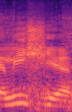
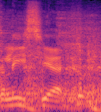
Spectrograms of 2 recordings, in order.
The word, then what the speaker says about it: Alycia: foxtrot alicia from gardener last time i got your name wrong i think i call it alicia it's alicia nice to see in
